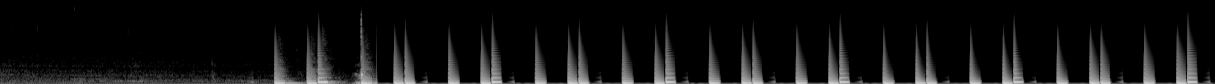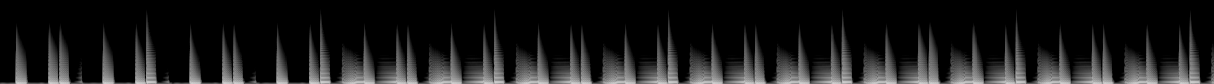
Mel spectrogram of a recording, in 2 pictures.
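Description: Psytrance-style bass line from the Serum software synthesizer playing in a loop: short, plucky square-wave bass notes over a kick drum. It starts about three seconds in, and about halfway through the notes come faster and denser.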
